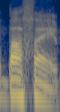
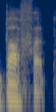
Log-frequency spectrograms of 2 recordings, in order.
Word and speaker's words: buffet: i don't know okay in in english they pronounce it um the french way all right which is um buffet oh okay okay buffet rather than buffett all right better to say buffet buffet that that's much more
